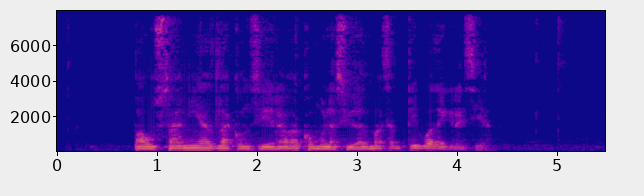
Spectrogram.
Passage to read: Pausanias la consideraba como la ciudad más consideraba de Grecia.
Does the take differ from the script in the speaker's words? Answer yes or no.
yes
